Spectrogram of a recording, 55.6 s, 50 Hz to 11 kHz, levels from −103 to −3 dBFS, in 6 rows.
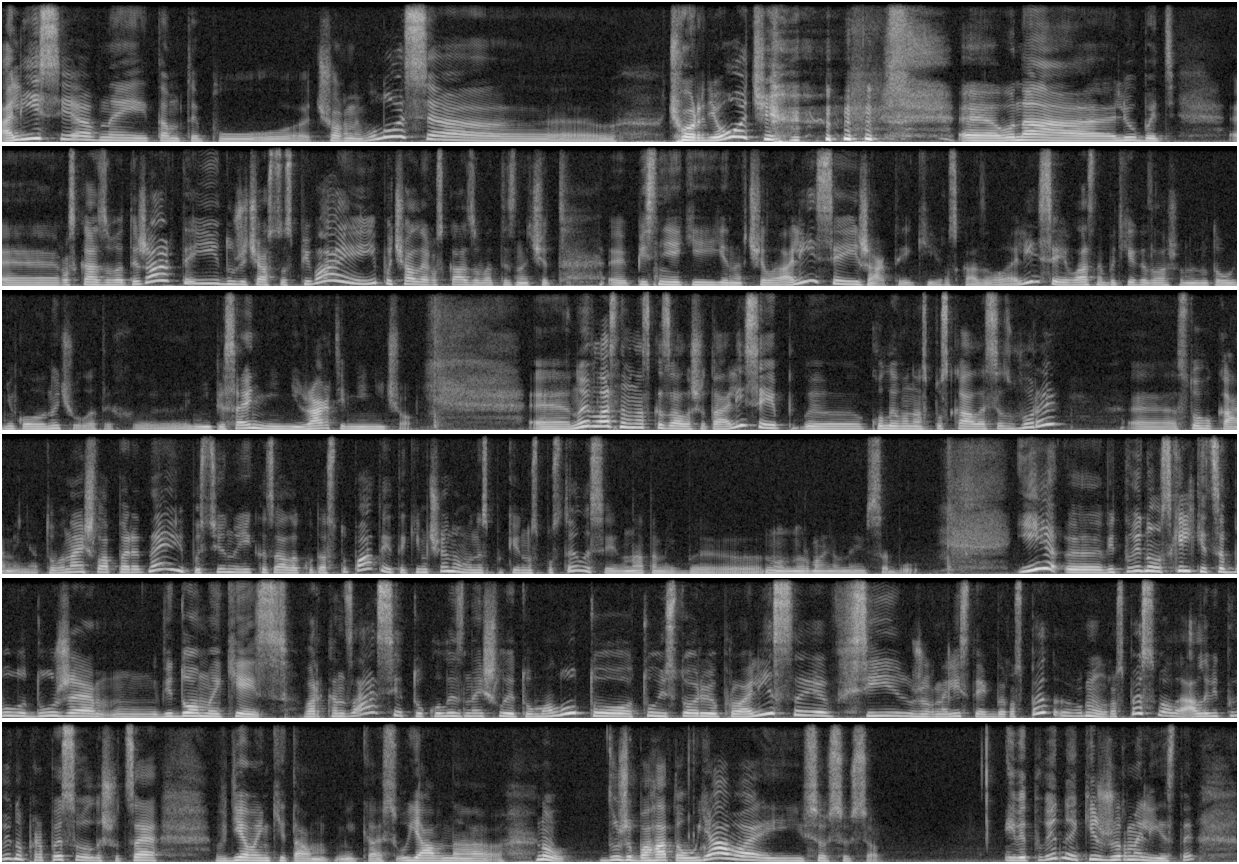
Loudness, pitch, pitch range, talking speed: -29 LUFS, 210 Hz, 180-260 Hz, 150 wpm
